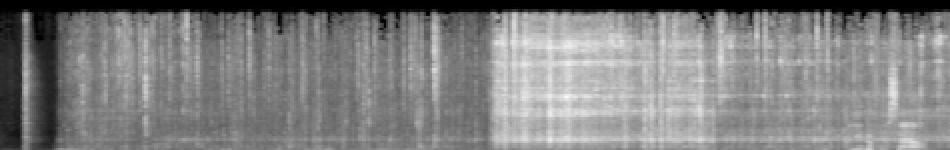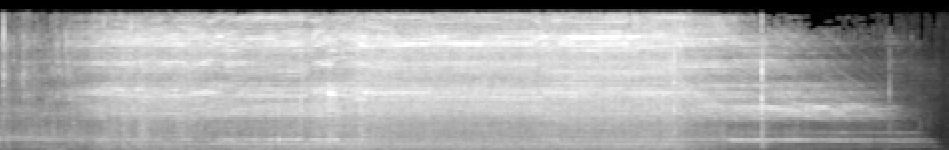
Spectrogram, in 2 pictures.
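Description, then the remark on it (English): A blender motor roars up loudly and whirs steadily for about twelve seconds, its pitch wavering slightly as it blends thick curry paste of shallots, garlic, basil and cilantro with a few splashes of coconut milk, then cuts off; a brief spoken remark comes just before it starts. “Okay, so just a few splashes of coconut milk into the blender to help it move along when you mm-hmm. blend it.”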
